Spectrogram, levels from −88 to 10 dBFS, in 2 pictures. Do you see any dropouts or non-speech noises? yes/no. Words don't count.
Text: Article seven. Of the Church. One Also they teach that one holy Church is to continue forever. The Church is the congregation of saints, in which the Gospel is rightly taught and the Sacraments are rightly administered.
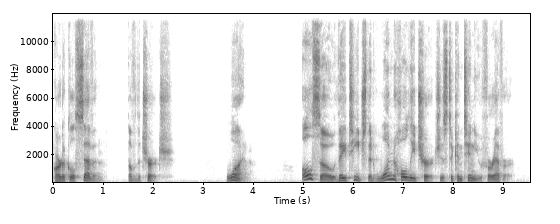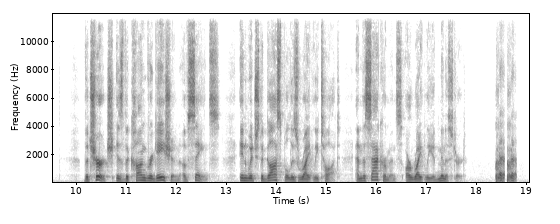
yes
